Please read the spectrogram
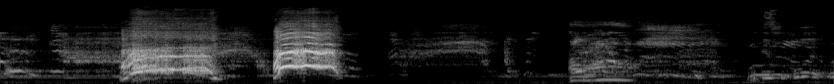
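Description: A woman screaming in labour during a delivery: two long, loud cries about half a second apart, the second the loudest, followed by quieter talk.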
